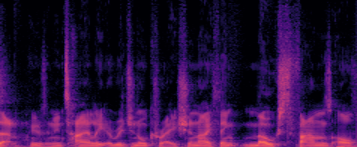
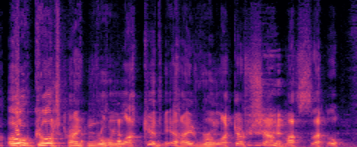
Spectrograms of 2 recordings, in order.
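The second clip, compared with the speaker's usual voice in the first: laughing dismay; 7 semitones higher, 11 dB louder than usual. Retold or imitated. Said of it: "he's like".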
